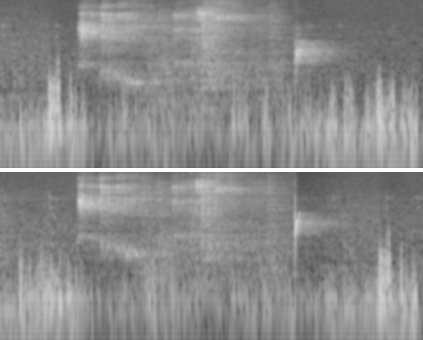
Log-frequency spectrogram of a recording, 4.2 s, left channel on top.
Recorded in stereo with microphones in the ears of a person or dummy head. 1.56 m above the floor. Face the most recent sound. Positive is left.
turn(degrees=-55)  # may be behind; listen again after turning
